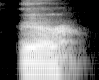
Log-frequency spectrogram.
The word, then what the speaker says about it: heir: God has promised me an heir, or an heir. Well, heir, pretty much. H is silent.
